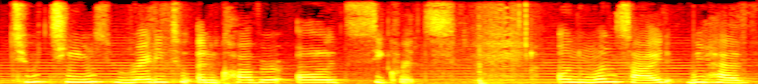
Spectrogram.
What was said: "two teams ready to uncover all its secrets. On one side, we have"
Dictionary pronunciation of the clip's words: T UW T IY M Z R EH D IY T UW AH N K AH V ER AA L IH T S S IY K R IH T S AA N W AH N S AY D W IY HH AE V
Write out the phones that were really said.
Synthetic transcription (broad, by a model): T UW T IY M Z R EH D IY T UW AH N K AH V ER AA L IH T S S IY K R IH T S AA N W AH N S AY D W IY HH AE V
